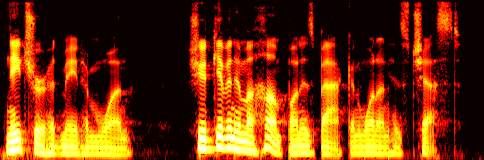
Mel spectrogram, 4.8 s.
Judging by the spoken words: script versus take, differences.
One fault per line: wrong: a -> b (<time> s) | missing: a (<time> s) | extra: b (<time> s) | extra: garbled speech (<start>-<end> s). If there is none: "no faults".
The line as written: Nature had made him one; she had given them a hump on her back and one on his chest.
wrong: them -> him (2.3 s)
wrong: her -> his (3.0 s)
